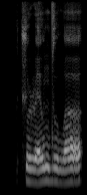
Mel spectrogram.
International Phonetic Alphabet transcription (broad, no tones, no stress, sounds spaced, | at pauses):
t͡ʃ u ɭ ɛ u̯ n d u w ʌ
